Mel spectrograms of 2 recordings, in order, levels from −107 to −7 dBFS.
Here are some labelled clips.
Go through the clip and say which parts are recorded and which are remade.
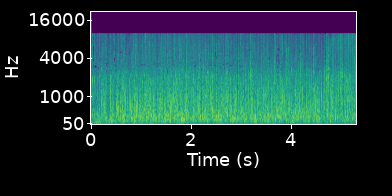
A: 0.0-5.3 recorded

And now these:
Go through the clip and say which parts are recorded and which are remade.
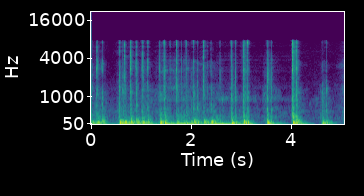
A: 0.0-1.3 recorded; 1.3-2.0 remade; 2.0-2.5 recorded; 2.5-4.0 remade; 4.0-5.1 recorded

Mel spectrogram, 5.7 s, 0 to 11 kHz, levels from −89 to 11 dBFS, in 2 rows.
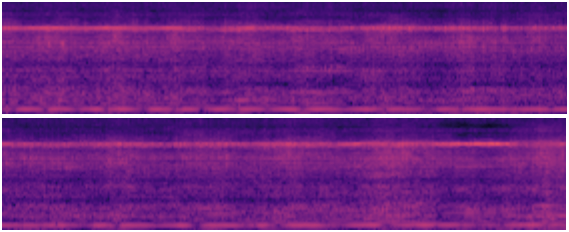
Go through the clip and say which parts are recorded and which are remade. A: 0.0-0.9 recorded; 0.9-4.5 remade; 4.5-5.0 recorded; 5.0-5.6 remade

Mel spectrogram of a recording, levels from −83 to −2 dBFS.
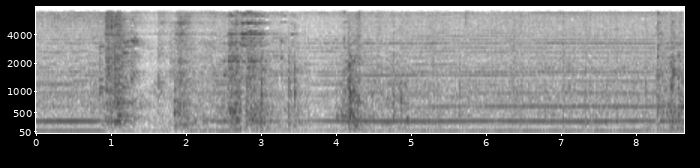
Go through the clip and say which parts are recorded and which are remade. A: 0.0-1.3 recorded; 1.3-2.4 remade; 2.4-8.6 recorded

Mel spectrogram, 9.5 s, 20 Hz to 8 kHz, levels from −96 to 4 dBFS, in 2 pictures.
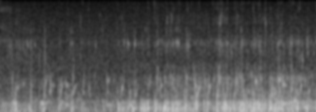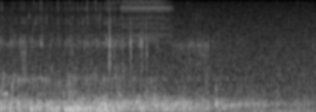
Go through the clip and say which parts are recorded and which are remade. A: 0.0-9.5 recorded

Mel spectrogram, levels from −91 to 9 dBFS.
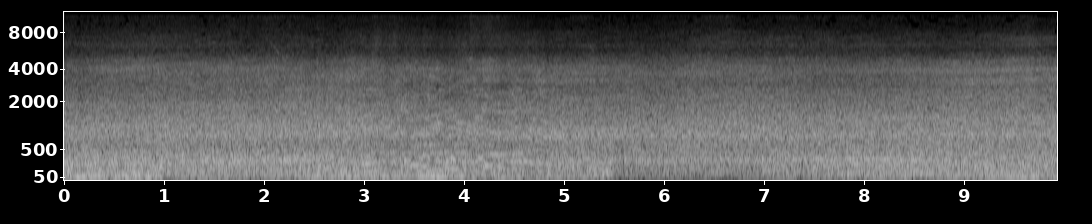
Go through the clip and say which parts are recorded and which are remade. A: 0.0-3.0 recorded; 3.0-4.9 remade; 4.9-9.9 recorded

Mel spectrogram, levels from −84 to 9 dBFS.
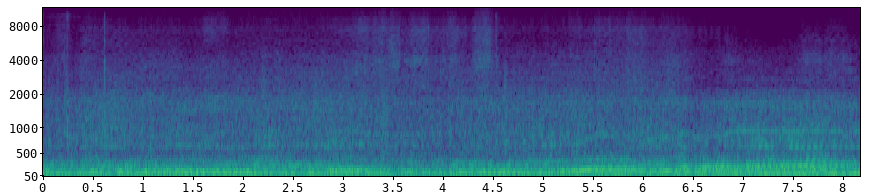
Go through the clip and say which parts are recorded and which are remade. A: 0.0-0.5 recorded; 0.5-3.2 remade; 3.2-5.7 recorded; 5.7-6.5 remade; 6.5-8.2 recorded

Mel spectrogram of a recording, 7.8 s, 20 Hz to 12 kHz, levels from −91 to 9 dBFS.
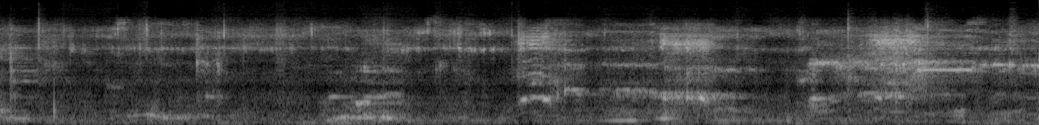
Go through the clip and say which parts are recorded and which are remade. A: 0.0-7.8 remade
